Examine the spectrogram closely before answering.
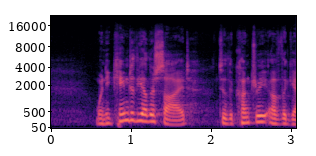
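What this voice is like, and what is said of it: Usual voice. Nothing is said of it.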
